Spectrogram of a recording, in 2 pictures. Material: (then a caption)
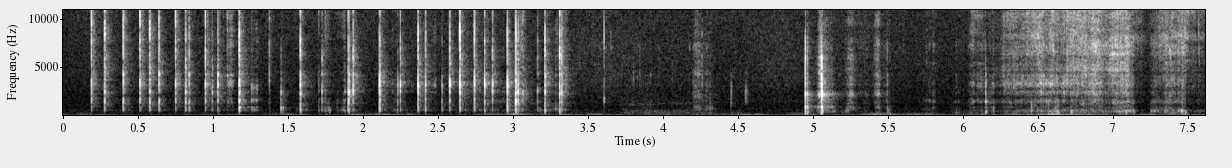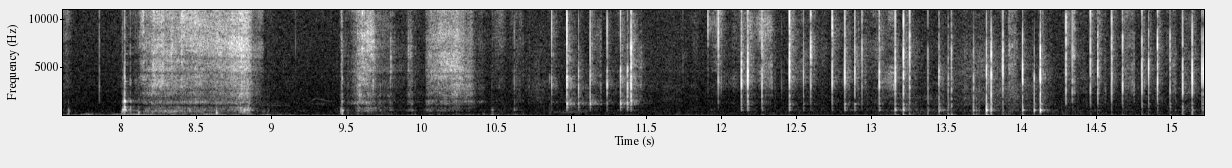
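Plastic. Long black acrylic nails tap and scratch the lid and sides of a small, round, hollow, pale green plastic skincare jar with a white lid. Rapid, sharp clicking taps mix with dry scratching, and longer, noisier scraping bursts come through the middle of the clip.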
